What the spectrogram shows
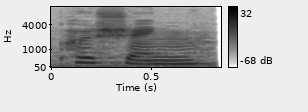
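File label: "pushing", US English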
